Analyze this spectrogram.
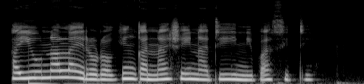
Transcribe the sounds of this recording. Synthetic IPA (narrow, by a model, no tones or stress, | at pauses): kajiunalaɛɾɔɾɔkɪŋ̩kanaʃainatijunivasiti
